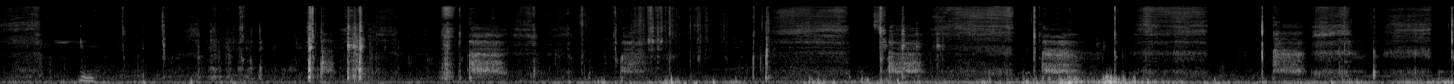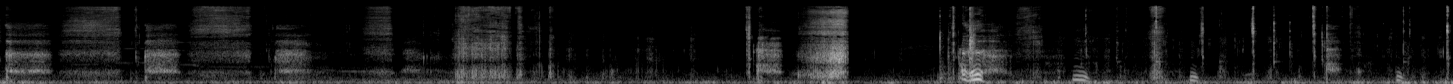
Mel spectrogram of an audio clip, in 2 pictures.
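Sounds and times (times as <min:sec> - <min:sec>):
man chewing and smacking: 0:00.0 - 0:29.0
man slurping oyster: 0:18.3 - 0:20.4, 0:22.0 - 0:23.1.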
